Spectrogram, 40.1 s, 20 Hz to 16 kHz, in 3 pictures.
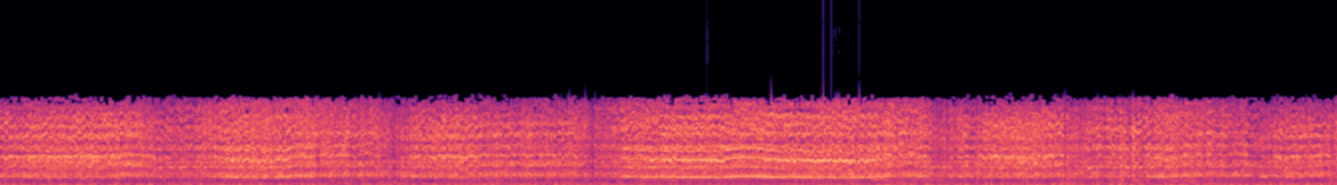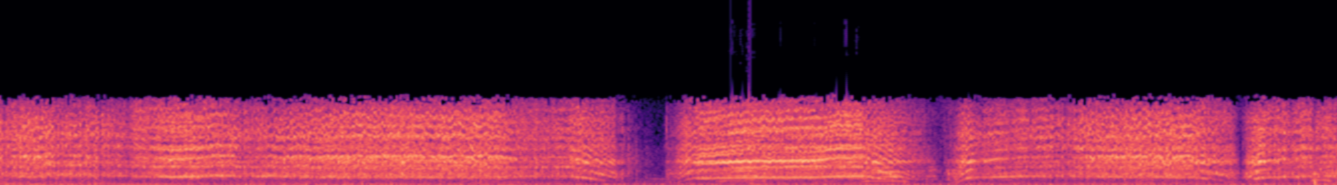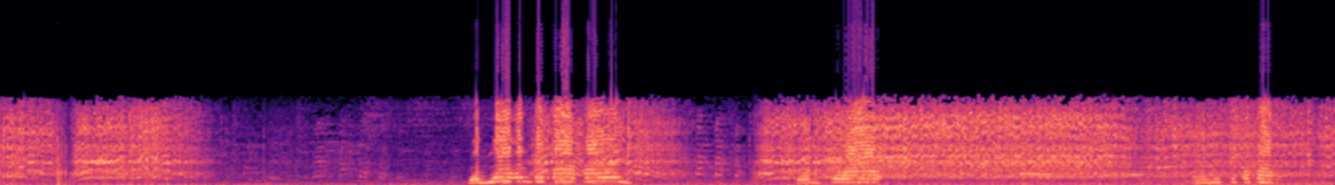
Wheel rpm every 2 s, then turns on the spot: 220, 220, 220, 220, 220, 220, 220, 220, 210, 150, 150, 110, 170, 130, 50, 0, 50, 130, 210, 220.
none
